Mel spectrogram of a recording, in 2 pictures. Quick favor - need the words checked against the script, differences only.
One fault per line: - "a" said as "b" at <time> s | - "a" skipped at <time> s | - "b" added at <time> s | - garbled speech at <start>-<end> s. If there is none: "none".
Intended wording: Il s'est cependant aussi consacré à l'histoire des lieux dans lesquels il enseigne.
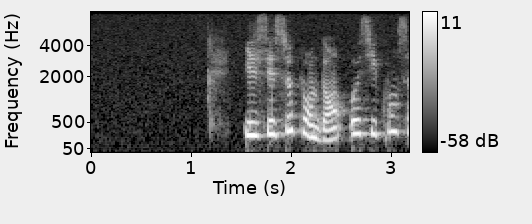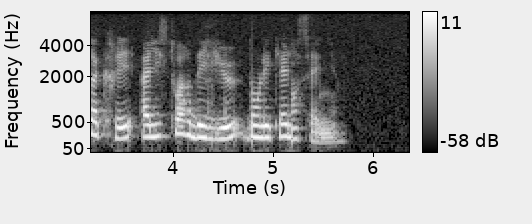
- "il" skipped at 5.2 s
